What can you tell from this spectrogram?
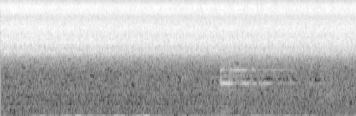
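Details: Cicadas singing in a summer park, a constant high buzzing wash; near the end a brief faint tonal sound passes beneath the drone.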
